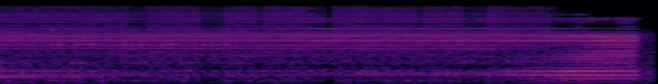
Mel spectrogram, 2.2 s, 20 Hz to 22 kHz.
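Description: AC TIG welding arc from an HTP Invertig 221 buzzing steadily at its 80 Hz AC frequency.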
